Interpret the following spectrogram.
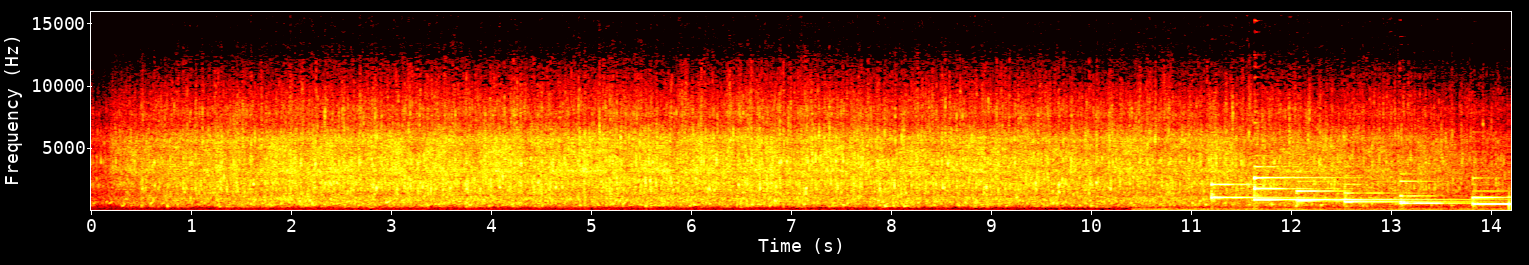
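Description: A recording of running stream water fades in and holds steady as the opening of a track. About eleven seconds in, a Chinese zither enters over it with a run of single plucked notes, mostly stepping downward; these are the loudest sounds.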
